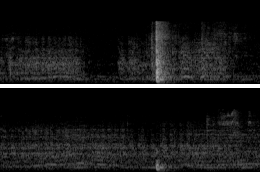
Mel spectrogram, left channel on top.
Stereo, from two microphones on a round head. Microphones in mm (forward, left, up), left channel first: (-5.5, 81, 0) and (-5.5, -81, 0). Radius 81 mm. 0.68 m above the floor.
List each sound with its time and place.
Only background noise.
